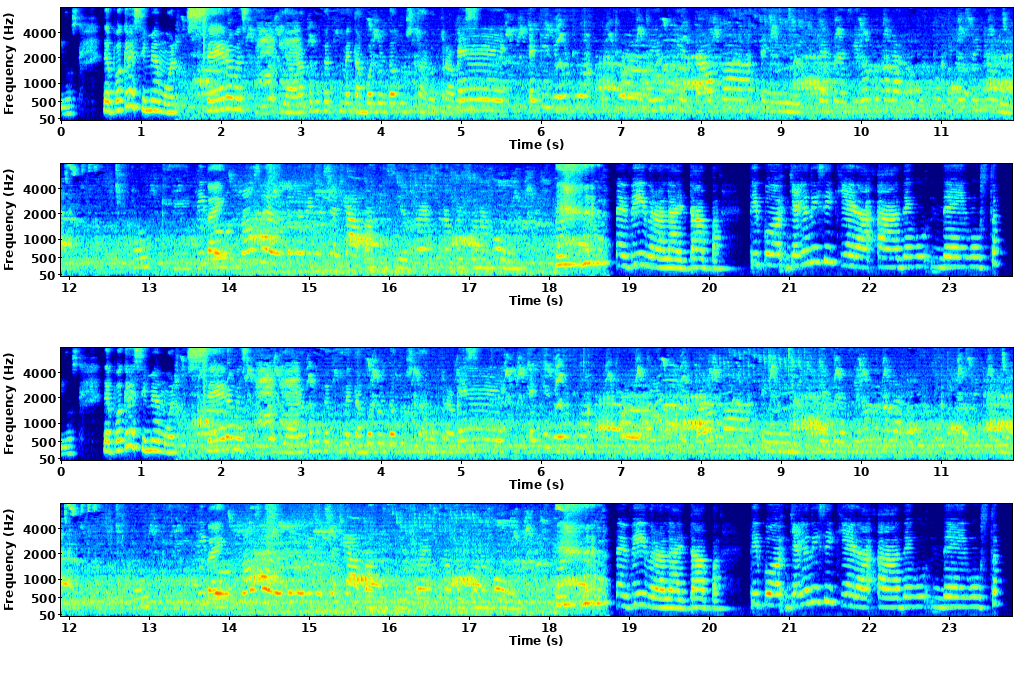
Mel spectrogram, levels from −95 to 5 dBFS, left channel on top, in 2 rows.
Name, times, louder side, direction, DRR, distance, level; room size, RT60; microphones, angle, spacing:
voice 1, 0.0-5.0 12.6-13.1 13.3-14.0 18.1-18.8, left 1 dB, 25° left, 1.0 m, -29 dB
sound 1, 1.4-18.7, right 4 dB, 85° right, 0.9 m, -34 dB
voice 2, 5.0-12.1 13.6-17.8 18.1-18.3 18.8-23.6, right 2 dB, 55° left, 1.3 m, -32 dB
sound 2, 9.1-18.2, right 2 dB, 35° right, 0.7 m, -42 dB
3.2 x 2.3 x 2.7 m
head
